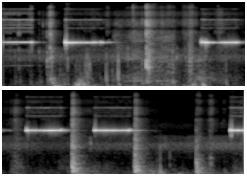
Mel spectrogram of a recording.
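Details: Detector in alarm before any smoke test spray reached it, during a smoke and carbon monoxide alarm test: loud high-pitched beeps in uneven bursts with quiet gaps between.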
